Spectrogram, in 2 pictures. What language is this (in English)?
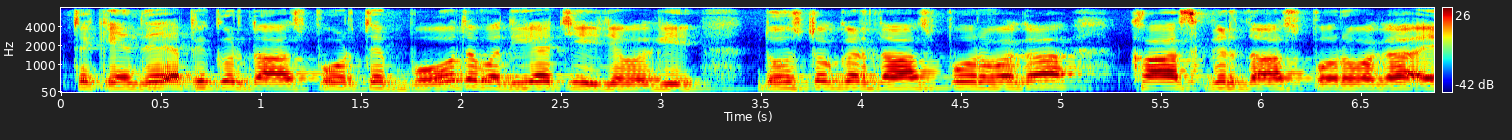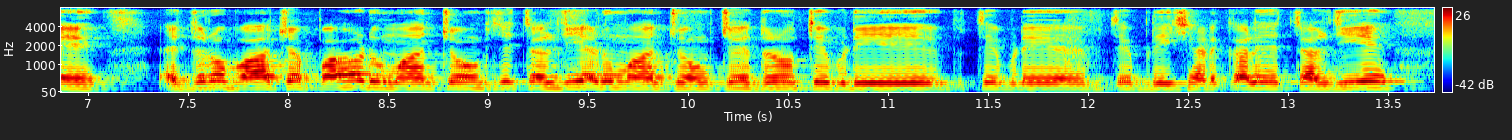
Punjabi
